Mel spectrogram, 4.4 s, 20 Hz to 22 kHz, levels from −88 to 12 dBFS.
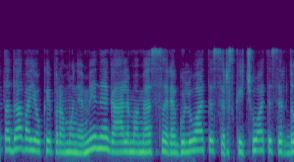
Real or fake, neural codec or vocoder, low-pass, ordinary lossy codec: real; none; 7.2 kHz; Opus, 64 kbps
